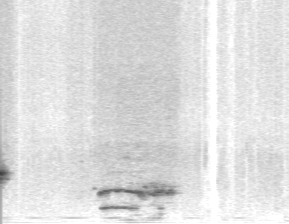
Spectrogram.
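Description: A man sings softly.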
